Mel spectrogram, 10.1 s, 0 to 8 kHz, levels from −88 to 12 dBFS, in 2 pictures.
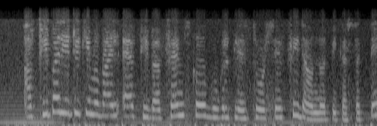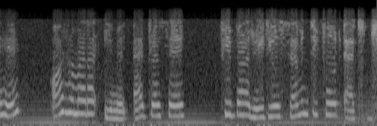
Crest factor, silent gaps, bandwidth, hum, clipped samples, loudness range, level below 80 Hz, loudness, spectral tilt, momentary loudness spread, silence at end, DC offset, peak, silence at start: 16 dB; none; 6.8 kHz; none; under 0.1%; 3 LU; -48 dBFS; -29 LUFS; -5.5 dB/octave; 6 LU; 0 s; under 0.1%; -14 dBFS; 0 s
